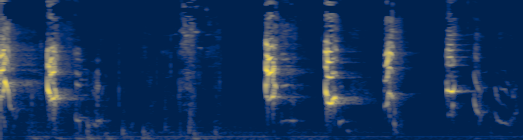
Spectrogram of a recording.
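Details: Sharp, high barks from Mishka the husky during play with her dachshund, about six over five seconds at uneven spacing, some trailing into short whiny tails, with a faint low rumble underneath.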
